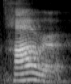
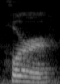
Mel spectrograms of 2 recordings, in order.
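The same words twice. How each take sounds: First: It is said in a New York accent. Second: It is said in a Canadian accent.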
